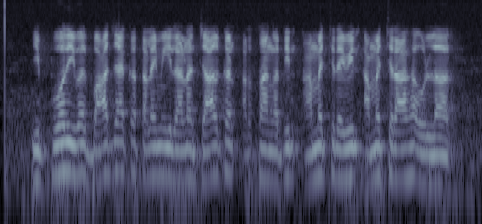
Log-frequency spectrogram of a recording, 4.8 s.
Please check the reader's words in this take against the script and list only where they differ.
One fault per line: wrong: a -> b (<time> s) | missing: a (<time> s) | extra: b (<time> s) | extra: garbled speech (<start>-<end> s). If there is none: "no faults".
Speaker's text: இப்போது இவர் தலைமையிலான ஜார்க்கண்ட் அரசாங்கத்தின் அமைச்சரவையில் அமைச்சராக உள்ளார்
extra: பாஜக (0.9 s)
